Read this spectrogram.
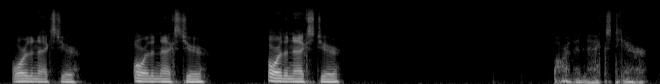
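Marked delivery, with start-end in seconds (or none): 5.5-6.5 whispered final item. Shown as a demonstration. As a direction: drop to a sly whisper. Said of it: "repeated list".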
